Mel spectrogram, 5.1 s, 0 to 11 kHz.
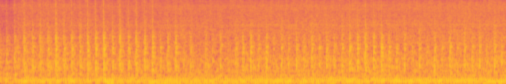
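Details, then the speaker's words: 1986 Nissan 300ZX (Z31) VG engine at steady idle: light irregular tapping that sounds like knocking but is the blow-off valve hitting the shock tower because the VG is too big, not engine knock. "I know it sounds like it's knocking but it's actually just the uh blow-off valve hitting the shock Tower because VG's man they're just too big"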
